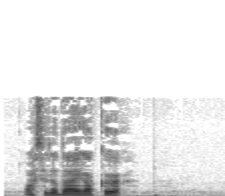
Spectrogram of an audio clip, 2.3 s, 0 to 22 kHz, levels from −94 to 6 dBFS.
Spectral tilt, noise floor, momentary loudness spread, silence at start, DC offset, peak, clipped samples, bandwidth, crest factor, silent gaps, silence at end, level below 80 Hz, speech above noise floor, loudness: -4 dB/octave; -56 dBFS; 9 LU; 0.25 s; under 0.1%; -4 dBFS; under 0.1%; 11.5 kHz; 16 dB; none; 0.7 s; -54 dBFS; 39 dB; -18 LUFS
